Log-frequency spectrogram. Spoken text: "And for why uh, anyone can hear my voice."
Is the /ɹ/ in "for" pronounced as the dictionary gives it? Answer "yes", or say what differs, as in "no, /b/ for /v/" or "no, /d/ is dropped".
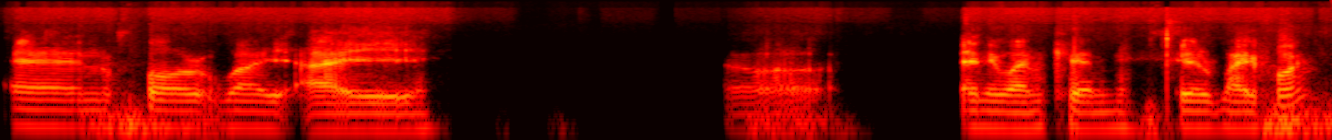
yes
